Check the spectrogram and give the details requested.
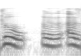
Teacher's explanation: زبان کی نوک اور سامنے والے دو دانتوں کے سرے سے ذال ادا ہوگا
